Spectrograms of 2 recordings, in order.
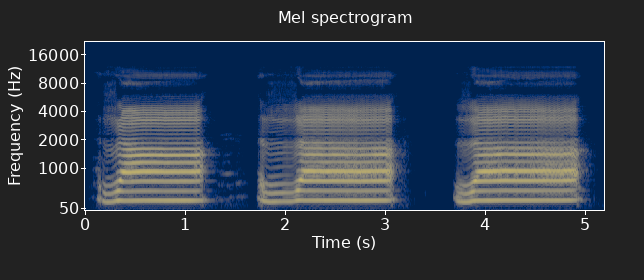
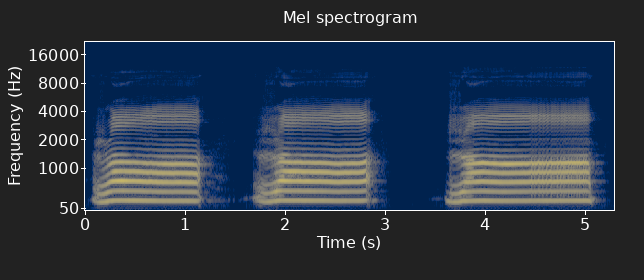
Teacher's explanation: پہلے باریک پڑھتی ہوں، را را را، اب میں اس کو موٹا کر کے پڑھوں گی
